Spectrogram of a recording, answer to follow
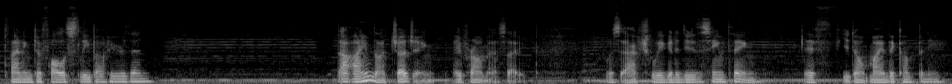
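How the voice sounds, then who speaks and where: A man's voice: fairly low pitch, fairly even intonation, normal speed, pauses often, over music, lightly acted. A young man playing an affectionate, teasing roommate with a secret crush in a casual, intimate ASMR roleplay. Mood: caring, slightly shy. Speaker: voice actor in audio roleplay.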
